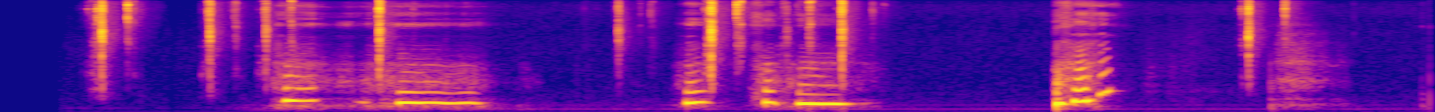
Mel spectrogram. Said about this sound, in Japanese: 君はいつも通りお姉ちゃんに全部任せて、ゆったりハサミの音でも楽しんでなさい。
